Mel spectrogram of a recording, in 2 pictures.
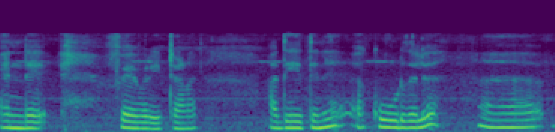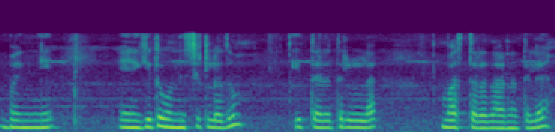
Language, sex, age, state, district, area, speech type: Malayalam, female, 45-60, Kerala, Palakkad, rural, spontaneous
